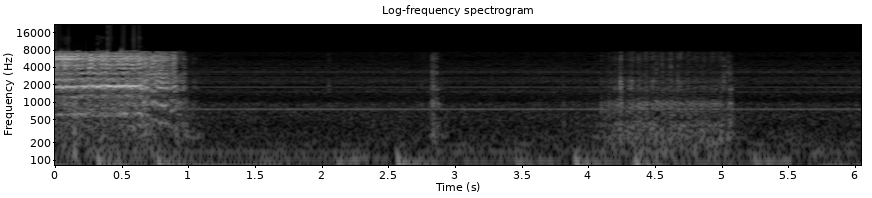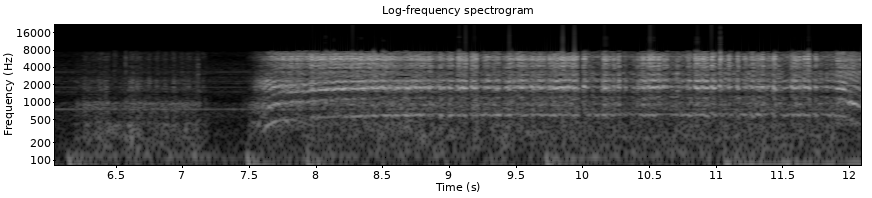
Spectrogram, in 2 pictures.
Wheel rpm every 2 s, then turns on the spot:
70, 0, 10, 30, 160, 150.
0-2 4-6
